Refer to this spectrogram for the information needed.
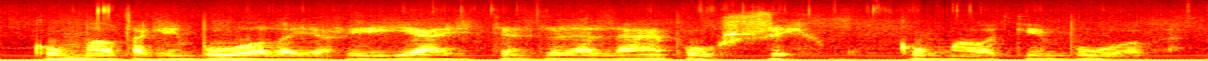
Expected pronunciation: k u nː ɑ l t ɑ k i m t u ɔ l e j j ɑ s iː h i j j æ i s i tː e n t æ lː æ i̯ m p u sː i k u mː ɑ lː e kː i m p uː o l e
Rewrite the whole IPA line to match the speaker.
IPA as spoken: k u mː ɑ l t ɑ k i m p u ɔ l e j j ɑ s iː h i j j æ i s i tː e n t æ lː æ i̯ m p u sː i k u mː ɑ lː e kː i m p u o l e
